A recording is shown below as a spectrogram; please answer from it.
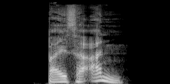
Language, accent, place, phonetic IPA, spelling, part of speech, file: German, Germany, Berlin, [ˌbaɪ̯sə ˈan], beiße an, verb, De-beiße an.ogg
- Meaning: inflection of anbeißen: 1. first-person singular present 2. first/third-person singular subjunctive I 3. singular imperative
